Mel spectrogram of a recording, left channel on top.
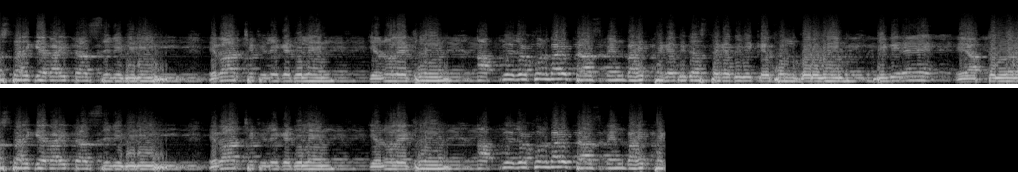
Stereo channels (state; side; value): drops out; right; at 6.7 s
